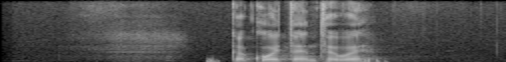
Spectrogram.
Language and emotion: Russian, neutral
